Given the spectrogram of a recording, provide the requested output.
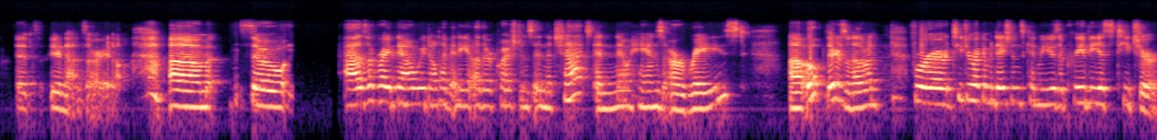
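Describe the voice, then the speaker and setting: A woman's plain, everyday voice at a moderate pace, with ordinary pitch variation and big swings in loudness. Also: fairly high pitch for a woman. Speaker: arts school coordinator. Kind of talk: online information session Q&A.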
